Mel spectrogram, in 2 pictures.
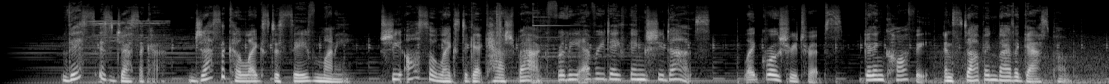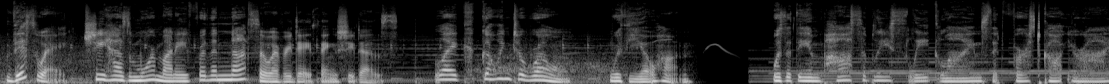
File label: Commercial Demo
